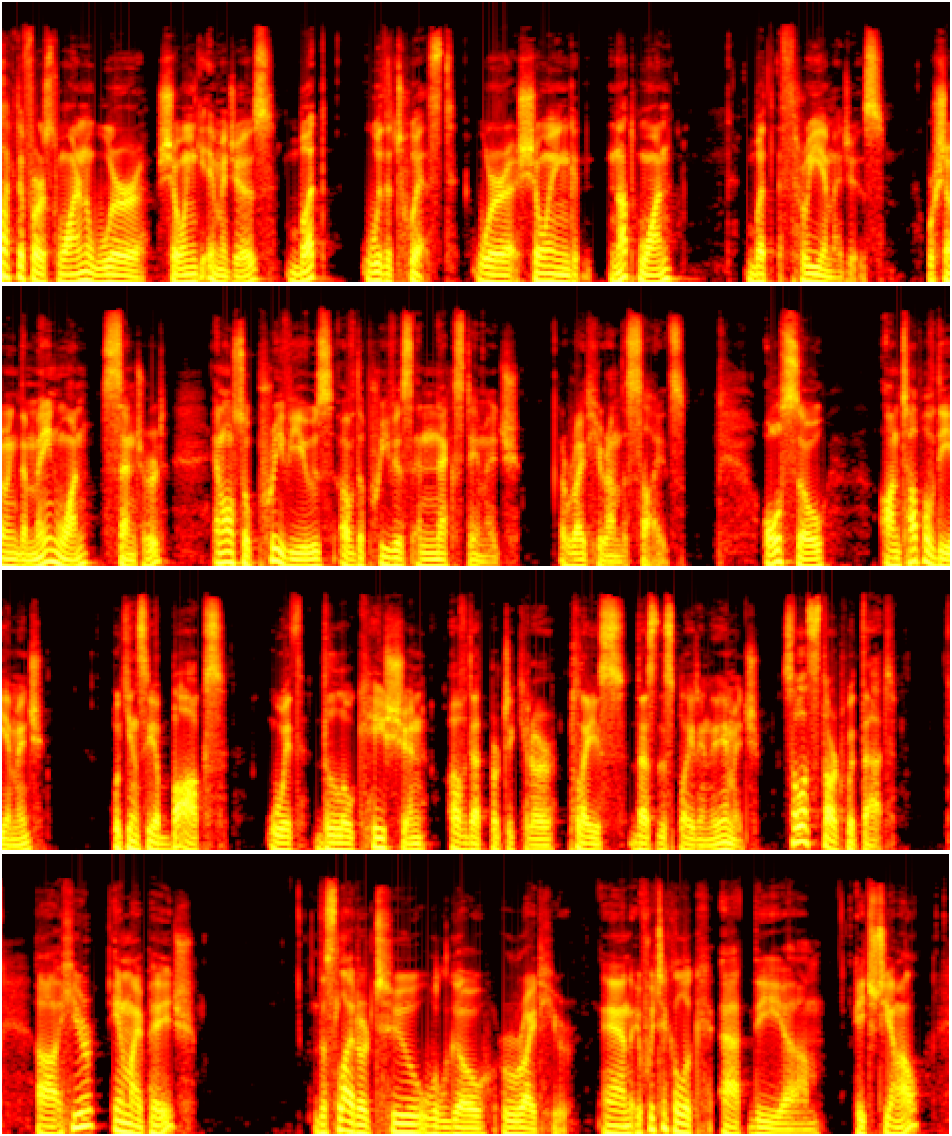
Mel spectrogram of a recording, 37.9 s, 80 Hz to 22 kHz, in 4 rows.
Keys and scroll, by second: 27.9 super+i, 34.1 super+Tab.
